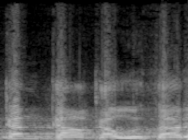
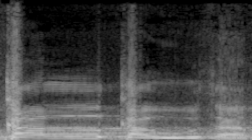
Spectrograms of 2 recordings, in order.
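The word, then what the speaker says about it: كَالْكَوْثَرَ: Kenapa selalu ada qalqalah di huruf lam sakinah? Itu karena kita melepas terlalu awal, melepas lidah terlalu awal, Pak, gitu ya.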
